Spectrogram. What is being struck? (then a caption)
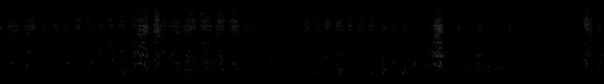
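Graphite pencil on thin drawing paper. A graphite pencil held in the fingers is rubbed and scratched back and forth across thin drawing paper in a spiral-bound sketchbook lying flat on a wooden desk, shading under a swan sketch. It makes a quiet, steady, rapid rhythmic scratching that is bright and hissy with almost no low end, with a few slightly louder strokes standing out.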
